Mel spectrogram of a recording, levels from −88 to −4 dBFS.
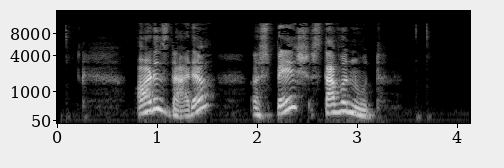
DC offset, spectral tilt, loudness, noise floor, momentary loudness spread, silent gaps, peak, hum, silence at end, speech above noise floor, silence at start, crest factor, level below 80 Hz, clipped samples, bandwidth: under 0.1%; -4 dB/octave; -21 LUFS; -62 dBFS; 14 LU; none; -2 dBFS; none; 1 s; 40 dB; 0.25 s; 22 dB; -68 dBFS; under 0.1%; 11.5 kHz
